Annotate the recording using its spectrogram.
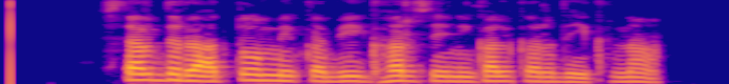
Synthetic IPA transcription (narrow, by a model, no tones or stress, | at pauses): səɾd̪ɾaːt̪õmẽkɐbʱiɡʱɐɾsenɪkəlkəɾd̪eːkʰnaː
